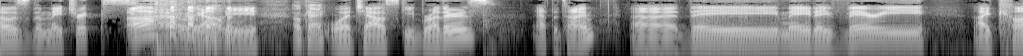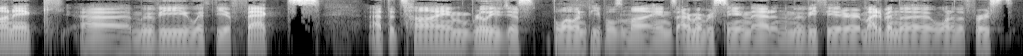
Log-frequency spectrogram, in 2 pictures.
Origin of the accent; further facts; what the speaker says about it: California, United States; now in Japan; I'm from California, but currently living in Japan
